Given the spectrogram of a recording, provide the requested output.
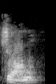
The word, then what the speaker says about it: Jean: pronounced that wrong joh Jean as in a female name English name Jean but it's pronounced John so j e a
